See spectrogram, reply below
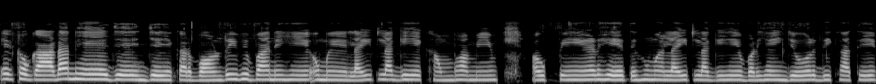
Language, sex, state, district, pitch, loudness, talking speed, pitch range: Chhattisgarhi, female, Chhattisgarh, Korba, 210 Hz, -17 LUFS, 190 wpm, 205-220 Hz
